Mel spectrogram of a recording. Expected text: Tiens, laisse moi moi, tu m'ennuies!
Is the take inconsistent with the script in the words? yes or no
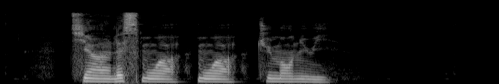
no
